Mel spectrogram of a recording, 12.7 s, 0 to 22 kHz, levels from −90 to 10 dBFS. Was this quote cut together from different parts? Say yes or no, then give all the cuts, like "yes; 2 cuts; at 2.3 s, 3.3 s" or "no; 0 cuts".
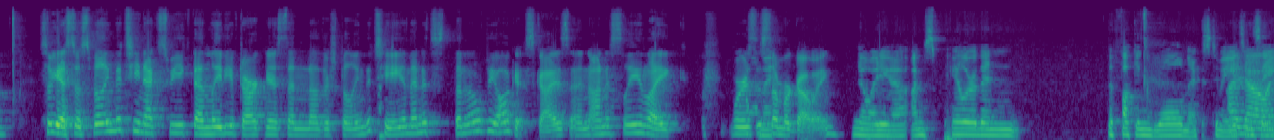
yes; 1 cut; at 8.5 s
